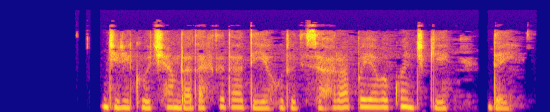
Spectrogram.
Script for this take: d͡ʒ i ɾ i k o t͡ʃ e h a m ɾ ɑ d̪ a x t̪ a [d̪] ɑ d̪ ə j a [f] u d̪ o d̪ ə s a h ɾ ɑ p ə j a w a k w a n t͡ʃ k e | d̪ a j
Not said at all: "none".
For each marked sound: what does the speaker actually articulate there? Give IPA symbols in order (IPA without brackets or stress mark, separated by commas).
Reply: d̪, h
